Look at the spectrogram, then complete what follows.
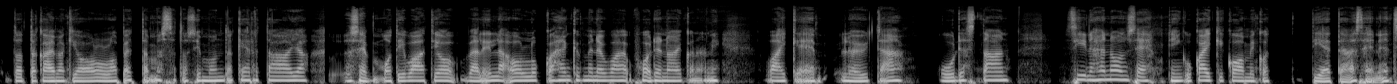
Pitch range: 150-175 Hz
